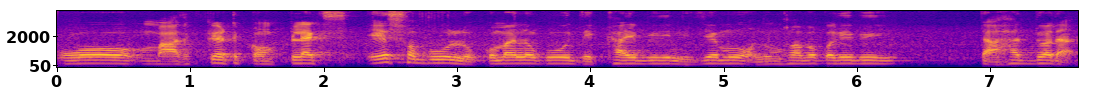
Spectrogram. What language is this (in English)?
Odia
